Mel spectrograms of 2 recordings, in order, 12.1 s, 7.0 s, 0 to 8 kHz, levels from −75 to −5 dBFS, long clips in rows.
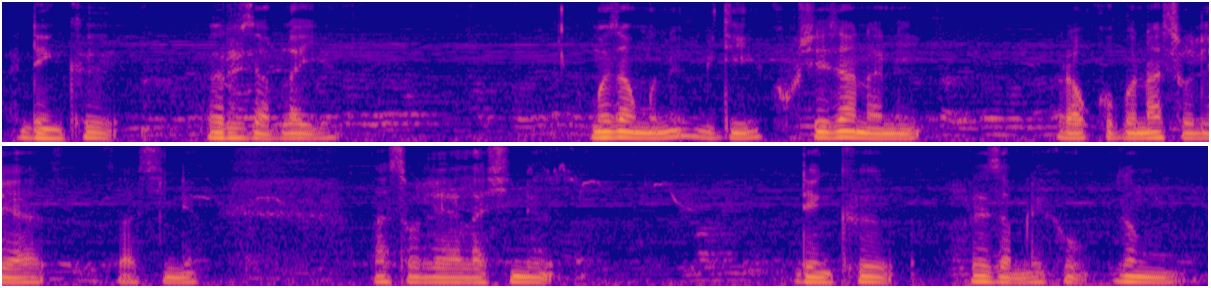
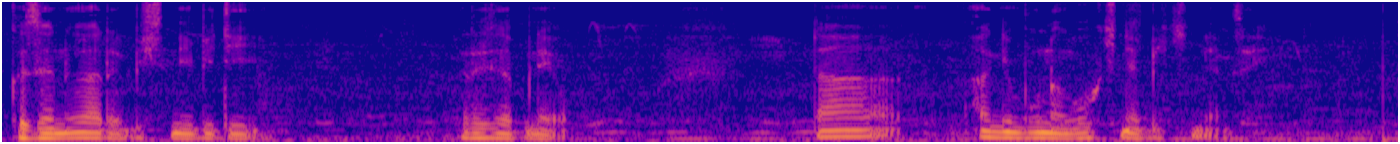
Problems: none marked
